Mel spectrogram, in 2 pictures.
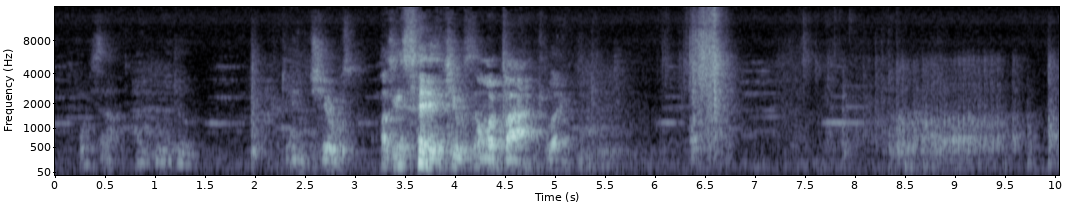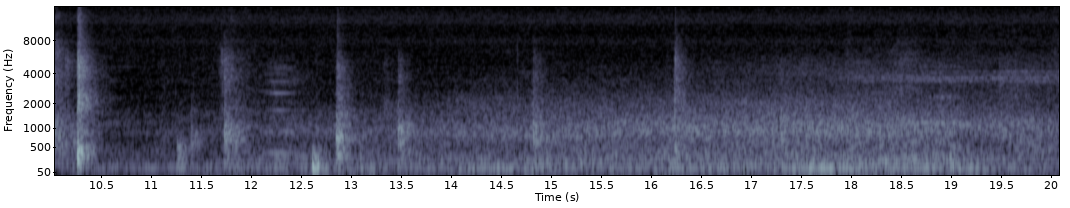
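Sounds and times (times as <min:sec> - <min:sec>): wooden door scraping: 0:07.9 - 0:10.2.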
